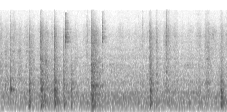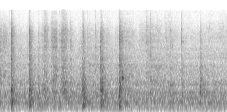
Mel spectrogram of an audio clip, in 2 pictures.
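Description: Wire whisk clicking and scraping against a stainless steel sauté pan in irregular taps, as butter is whisked into a reduced cream sauce off the heat. A steady hum runs underneath.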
